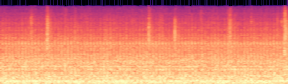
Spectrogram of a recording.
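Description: Scissors snipping through a sanitary pad, a few faint, irregular snips over a steady background hiss.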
